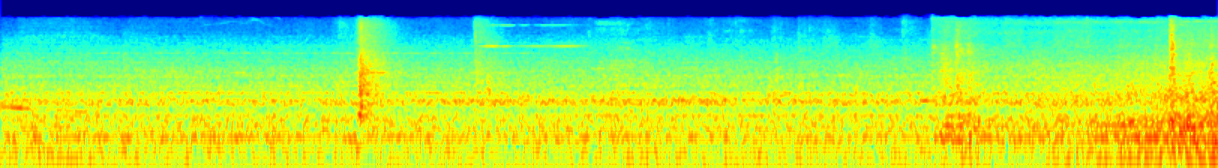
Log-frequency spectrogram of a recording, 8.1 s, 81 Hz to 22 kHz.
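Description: Interior of a JR West 207 series electric train coming to a stand: a faint falling motor whine dies away in the first second, leaving a steady hum of the car's equipment. A single sharp knock comes about two and a half seconds in, and a few lighter clicks near the end.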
